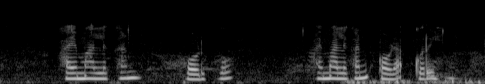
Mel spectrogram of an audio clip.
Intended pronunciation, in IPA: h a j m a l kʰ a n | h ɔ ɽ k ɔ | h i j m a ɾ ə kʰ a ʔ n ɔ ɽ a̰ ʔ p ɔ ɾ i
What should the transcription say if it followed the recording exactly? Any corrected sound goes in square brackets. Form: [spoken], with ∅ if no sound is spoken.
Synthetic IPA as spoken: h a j m a l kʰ a n | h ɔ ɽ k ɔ | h [a] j m a [l] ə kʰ a [∅] n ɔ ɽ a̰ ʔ [k] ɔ ɾ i

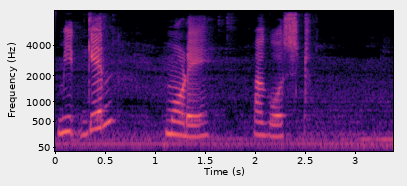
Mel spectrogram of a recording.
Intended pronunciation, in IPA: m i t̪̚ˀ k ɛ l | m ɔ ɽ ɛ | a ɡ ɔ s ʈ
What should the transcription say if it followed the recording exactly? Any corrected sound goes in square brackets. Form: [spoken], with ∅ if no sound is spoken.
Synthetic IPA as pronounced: m i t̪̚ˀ [ɡ] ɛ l | m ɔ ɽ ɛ | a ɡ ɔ s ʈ

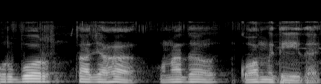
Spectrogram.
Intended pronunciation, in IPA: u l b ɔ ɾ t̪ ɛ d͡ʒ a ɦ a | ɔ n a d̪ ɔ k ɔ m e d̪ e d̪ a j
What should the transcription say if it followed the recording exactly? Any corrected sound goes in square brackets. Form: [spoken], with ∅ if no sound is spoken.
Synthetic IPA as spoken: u [ɾ] b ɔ ɾ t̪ [a] d͡ʒ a ɦ a | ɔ n a d̪ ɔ k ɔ m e d̪ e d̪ a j

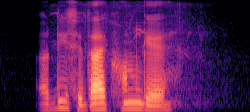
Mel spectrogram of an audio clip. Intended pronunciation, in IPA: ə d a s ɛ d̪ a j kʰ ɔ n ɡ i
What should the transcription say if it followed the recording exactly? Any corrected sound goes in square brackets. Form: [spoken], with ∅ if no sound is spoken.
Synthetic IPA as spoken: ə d [i] s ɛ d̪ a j kʰ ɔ n ɡ [ɛ]

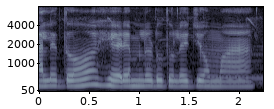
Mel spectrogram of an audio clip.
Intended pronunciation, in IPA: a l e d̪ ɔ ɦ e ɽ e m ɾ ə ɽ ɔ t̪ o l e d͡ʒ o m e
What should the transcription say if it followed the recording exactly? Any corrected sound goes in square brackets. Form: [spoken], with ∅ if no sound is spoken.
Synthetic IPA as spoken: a l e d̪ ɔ ɦ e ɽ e m [l] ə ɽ [u] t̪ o l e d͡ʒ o m [a]

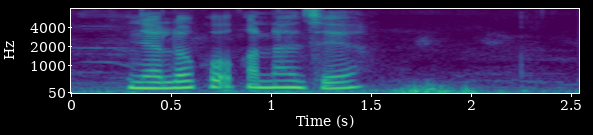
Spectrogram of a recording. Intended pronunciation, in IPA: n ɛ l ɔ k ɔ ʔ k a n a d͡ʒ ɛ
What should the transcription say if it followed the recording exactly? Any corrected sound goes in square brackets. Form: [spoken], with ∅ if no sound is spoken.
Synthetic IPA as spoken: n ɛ l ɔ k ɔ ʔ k a n a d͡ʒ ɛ

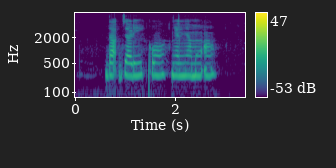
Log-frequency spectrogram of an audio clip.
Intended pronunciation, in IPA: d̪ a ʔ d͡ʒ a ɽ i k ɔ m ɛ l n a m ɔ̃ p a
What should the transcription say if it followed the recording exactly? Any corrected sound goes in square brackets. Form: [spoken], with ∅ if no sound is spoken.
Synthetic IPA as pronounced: d̪ a ʔ d͡ʒ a ɽ i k ɔ [ɲ] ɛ l [ɲ] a m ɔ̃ [ʔ] a

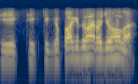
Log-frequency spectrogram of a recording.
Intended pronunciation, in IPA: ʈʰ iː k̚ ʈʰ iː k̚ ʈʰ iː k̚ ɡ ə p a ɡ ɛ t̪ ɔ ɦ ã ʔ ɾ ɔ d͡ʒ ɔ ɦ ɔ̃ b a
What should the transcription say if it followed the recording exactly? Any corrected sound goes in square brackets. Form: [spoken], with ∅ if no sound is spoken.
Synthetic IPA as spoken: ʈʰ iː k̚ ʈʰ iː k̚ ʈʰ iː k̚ ɡ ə p a ɡ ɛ [d̪] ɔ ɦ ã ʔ ɾ ɔ d͡ʒ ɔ ɦ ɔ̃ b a

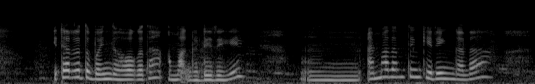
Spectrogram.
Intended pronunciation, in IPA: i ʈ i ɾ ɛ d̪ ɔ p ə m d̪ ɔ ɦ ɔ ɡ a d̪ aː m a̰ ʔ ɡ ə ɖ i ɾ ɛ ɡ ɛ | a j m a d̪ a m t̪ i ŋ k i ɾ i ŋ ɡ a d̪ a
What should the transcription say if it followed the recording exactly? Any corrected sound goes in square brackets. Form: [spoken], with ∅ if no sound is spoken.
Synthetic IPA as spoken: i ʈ [a] ɾ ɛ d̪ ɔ [b] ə [ɲ] d̪ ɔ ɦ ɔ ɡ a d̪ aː m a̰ ʔ ɡ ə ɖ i ɾ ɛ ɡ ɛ | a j m a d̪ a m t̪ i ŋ k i ɾ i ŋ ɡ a d̪ a

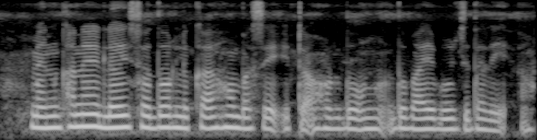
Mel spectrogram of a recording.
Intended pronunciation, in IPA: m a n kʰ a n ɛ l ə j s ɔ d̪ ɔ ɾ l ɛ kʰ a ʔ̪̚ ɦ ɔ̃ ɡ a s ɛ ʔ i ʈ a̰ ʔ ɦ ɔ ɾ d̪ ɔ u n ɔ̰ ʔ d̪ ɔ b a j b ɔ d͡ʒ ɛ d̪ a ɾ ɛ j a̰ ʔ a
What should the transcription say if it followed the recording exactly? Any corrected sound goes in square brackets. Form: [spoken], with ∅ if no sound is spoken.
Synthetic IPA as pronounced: m [ɛ] n kʰ a n ɛ l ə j s ɔ d̪ ɔ ɾ l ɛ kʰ a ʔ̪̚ ɦ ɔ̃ [b] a s ɛ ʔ i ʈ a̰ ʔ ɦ ɔ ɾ d̪ ɔ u n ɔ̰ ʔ d̪ ɔ b a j b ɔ d͡ʒ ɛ d̪ a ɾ ɛ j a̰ ʔ a

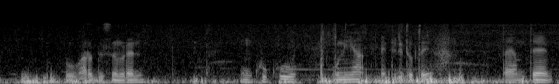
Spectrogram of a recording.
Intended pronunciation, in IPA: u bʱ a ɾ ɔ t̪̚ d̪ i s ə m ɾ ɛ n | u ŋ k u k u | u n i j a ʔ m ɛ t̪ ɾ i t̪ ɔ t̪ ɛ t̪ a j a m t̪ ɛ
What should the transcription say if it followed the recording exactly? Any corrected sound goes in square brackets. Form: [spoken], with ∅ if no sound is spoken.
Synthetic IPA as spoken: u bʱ a ɾ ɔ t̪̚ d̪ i s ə m ɾ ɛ n | u ŋ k u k u | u n i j a ʔ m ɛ t̪ ɾ i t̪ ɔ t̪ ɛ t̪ a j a m t̪ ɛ

